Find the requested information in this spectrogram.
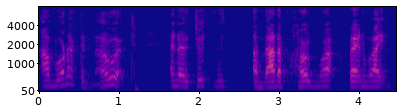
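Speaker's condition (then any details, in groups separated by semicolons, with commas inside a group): Profoundly deaf, congenital; born profoundly deaf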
